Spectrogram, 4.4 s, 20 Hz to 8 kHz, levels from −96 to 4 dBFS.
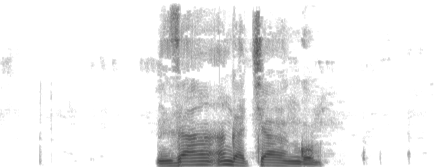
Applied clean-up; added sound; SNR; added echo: none; none; none; none.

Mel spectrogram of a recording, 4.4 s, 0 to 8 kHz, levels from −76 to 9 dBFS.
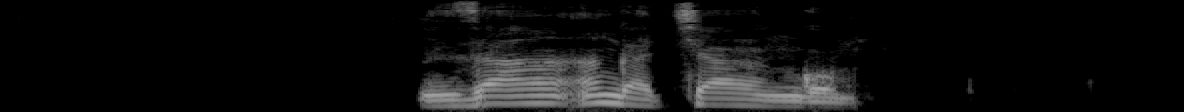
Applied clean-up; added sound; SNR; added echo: neural mask model Resemble Enhance denoiser.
